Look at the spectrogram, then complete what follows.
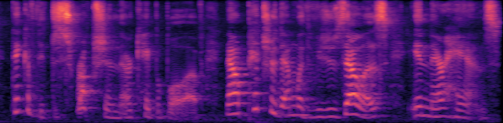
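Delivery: plain reading voice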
